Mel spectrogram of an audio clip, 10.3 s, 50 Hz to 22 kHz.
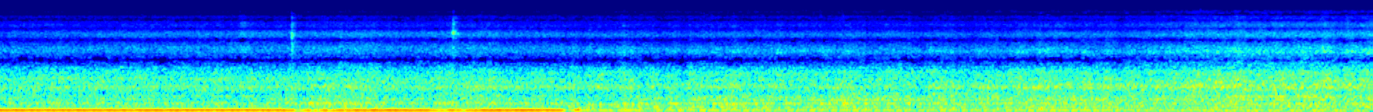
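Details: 1968 Ford Mustang, fully warmed up, idling in gear: faint rhythmic clunk about three per second under engine hum; occurs only when warm, smooth when cold, cause unknown.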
